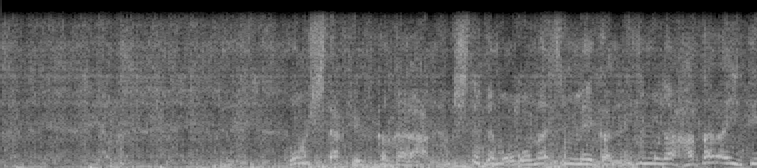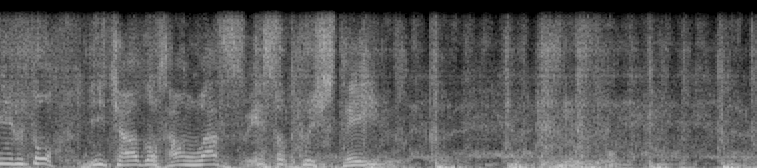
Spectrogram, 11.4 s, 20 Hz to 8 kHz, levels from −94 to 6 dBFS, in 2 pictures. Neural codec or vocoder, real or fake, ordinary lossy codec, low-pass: codec, 16 kHz, 4.8 kbps, FACodec; fake; none; 7.2 kHz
